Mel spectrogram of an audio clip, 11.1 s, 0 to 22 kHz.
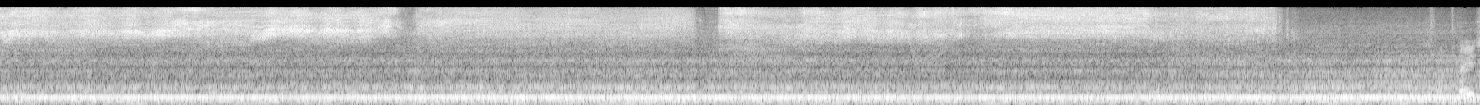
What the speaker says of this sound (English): this gets sanded now. 180 grit should be enough.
